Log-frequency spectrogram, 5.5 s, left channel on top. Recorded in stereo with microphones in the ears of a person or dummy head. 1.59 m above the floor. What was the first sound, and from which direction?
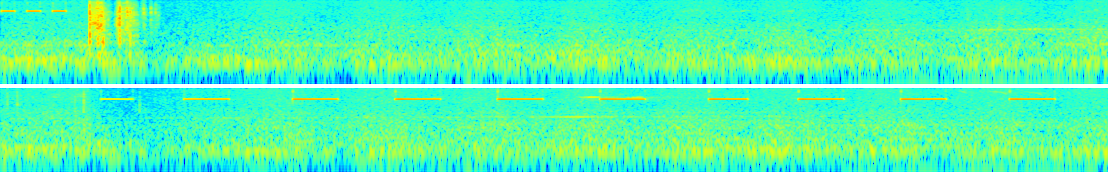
Only background noise.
